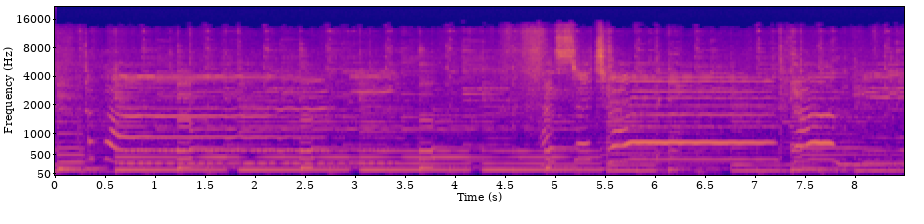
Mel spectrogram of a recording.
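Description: Acoustic guitar strummed in chords, accompanying a singing voice that holds long notes and slides between them.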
